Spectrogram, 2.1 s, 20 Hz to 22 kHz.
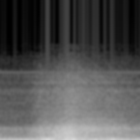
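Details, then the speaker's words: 1991 Subaru Sambar Dias2 AWD supercharged fuel-injected kei van, warmed up, supercharger working near 4,000 rpm: smooth even rise and fall in engine note with no knocks or rattles; normal revving. "supercharge going just keep it about 4,000 RPM and uh the transmission sorts it out"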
